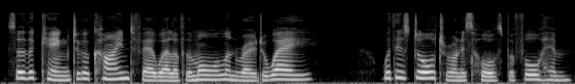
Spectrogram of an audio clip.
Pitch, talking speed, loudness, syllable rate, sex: 220 Hz, 220 wpm, -17 LUFS, 5.5 syllables/s, female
